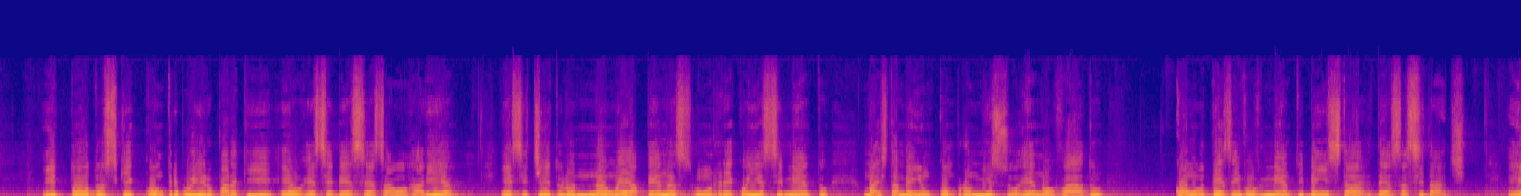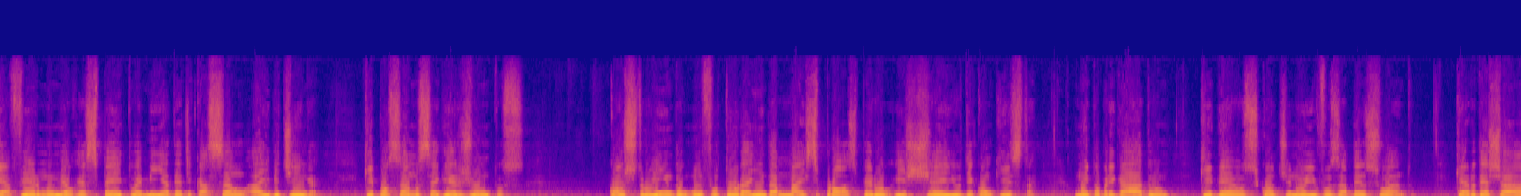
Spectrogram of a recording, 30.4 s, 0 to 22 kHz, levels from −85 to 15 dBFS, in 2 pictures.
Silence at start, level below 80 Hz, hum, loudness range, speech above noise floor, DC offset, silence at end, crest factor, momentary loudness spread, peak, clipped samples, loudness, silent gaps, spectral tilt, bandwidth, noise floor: 0.45 s; -46 dBFS; none; 2 LU; 32 dB; under 0.1%; 0 s; 12 dB; 7 LU; 0 dBFS; under 0.1%; -13 LUFS; none; -6.5 dB/octave; 15 kHz; -44 dBFS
